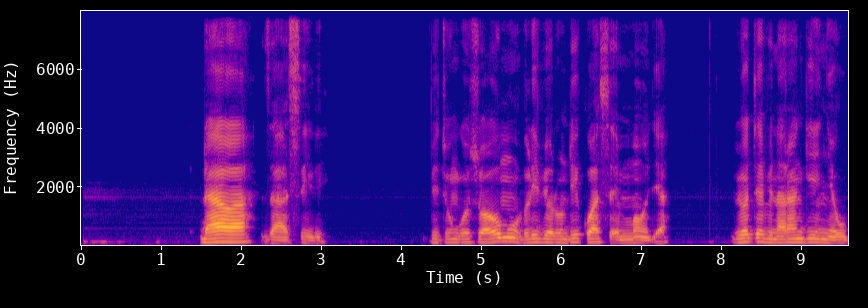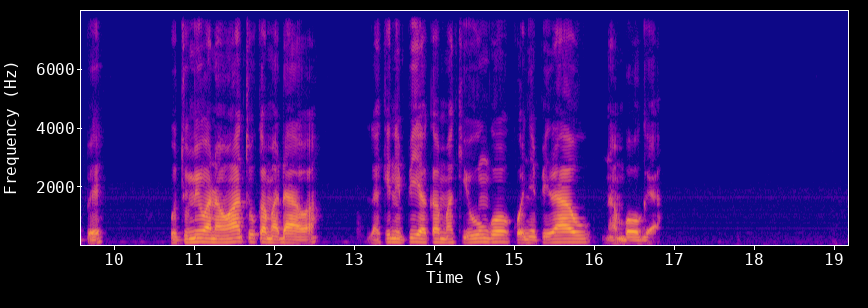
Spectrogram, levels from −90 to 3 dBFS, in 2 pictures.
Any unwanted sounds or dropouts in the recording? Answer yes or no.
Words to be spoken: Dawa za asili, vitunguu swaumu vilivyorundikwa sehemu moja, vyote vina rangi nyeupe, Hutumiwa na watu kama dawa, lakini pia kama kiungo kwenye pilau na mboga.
no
